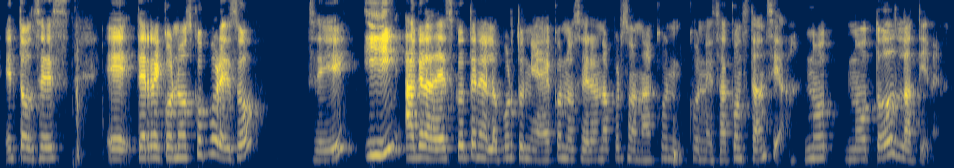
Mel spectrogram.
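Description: A woman guest on a podcast, speaking by video call, earnest and often checking in with a quick question. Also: mid-range voice, pushed and bright. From Colombia. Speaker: guest, personal branding coach. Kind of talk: interview storytelling. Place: home in Colombia.

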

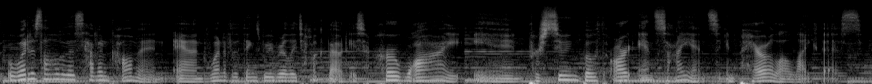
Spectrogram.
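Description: A woman's voice: deep voice, creaky. A woman hosting an interview show, reading a scripted introduction and asking curious, enthusiastic questions. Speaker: podcast host.

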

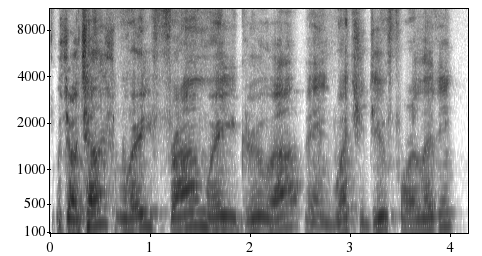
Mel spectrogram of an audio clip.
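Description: A man hosting an interview show, talking in an energetic, motivational way. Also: a little high, normal speed, husky, rough recording. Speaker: podcast host.

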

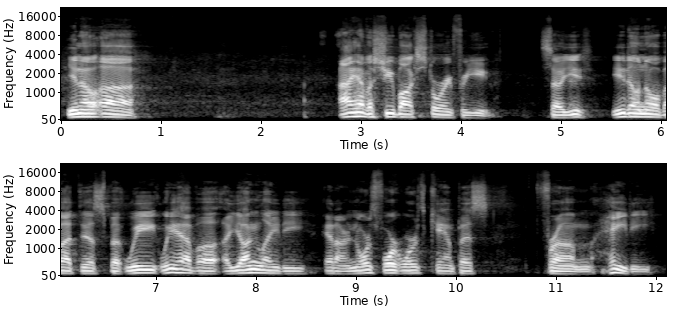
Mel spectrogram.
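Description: Low-voiced pastor interviewing in a hall. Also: male voice, measured pace, vocal fry. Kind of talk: conversational onstage interview. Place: large church auditorium, on stage. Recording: hall reverb, audience noise.

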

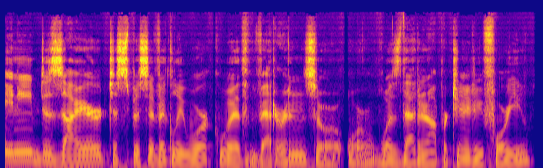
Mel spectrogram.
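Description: A man's voice: on the low side, a little fast, creaky. A man hosting a podcast interview, asking questions in a conversational way.

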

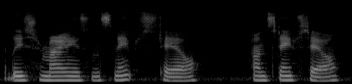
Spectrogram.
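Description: A woman's voice: medium pitch, level tone, slow pace, lightly acted. A woman reading a children's novel aloud, voicing a determined teenage boy who speaks with urgent intensity.

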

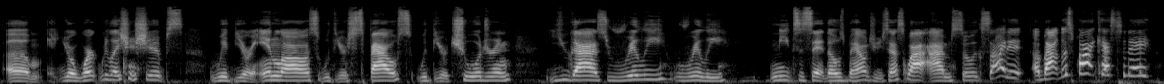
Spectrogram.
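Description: A woman's voice: on the low side, expressive, measured pace, no room sound. A woman co-hosting a casual podcast, speaking emphatically and affirmingly. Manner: warm-hearted, emphatic, affirming. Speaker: podcast co-host.

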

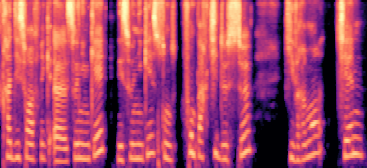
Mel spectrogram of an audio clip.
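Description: A woman hosting a podcast, giving a scripted introduction and asking casual questions in a calm, measured way. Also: medium pitch. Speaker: podcast host.

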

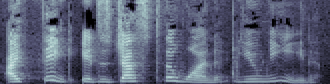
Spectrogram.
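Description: A calm, wise father in a children's storybook, as a woman reader voices him. He speaks gently and patiently at a slow, unhurried pace. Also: sits high, heavily acted. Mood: pleading.

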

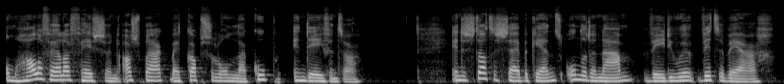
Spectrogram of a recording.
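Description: A woman narrates a scripted true crime story in a dry, monotone delivery. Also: low voice, moderate pace. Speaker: podcast narrator.

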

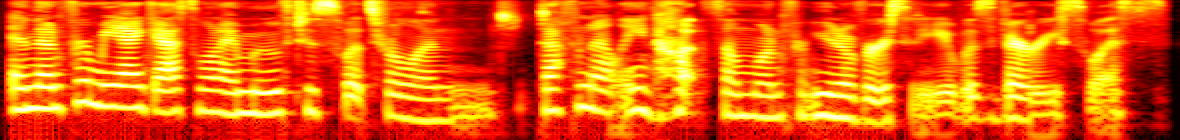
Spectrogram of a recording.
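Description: Podcast co-host: woman, American-leaning accent, mid-range pitch, casual reflective talk, dry acoustics. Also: a little fast, darkish tone, no echo. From Thailand. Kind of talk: casual conversation, personal reflection.

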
